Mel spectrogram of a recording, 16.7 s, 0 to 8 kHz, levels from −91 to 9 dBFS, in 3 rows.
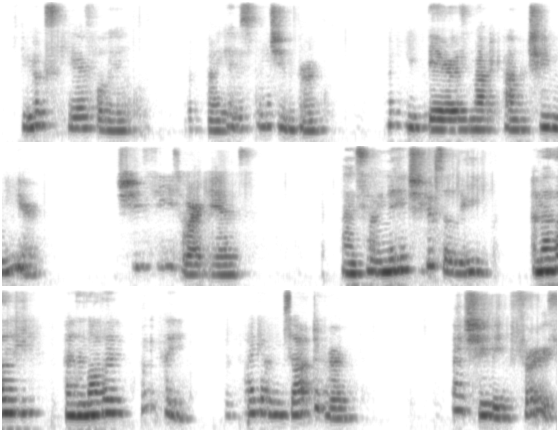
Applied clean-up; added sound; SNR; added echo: neural mask model DeepFilterNet 3.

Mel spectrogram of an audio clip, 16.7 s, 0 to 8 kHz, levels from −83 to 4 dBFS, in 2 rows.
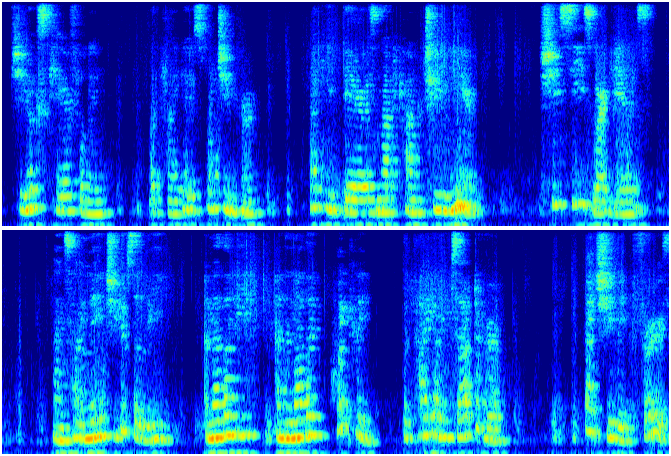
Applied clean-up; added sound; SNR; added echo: neural separator model SepFormer DNS4.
